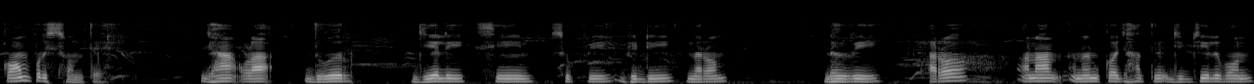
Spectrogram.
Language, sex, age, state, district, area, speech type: Santali, male, 45-60, West Bengal, Purulia, rural, spontaneous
